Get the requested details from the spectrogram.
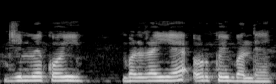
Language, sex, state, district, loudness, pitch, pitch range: Hindi, male, Uttar Pradesh, Saharanpur, -13 LUFS, 170 Hz, 155-175 Hz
